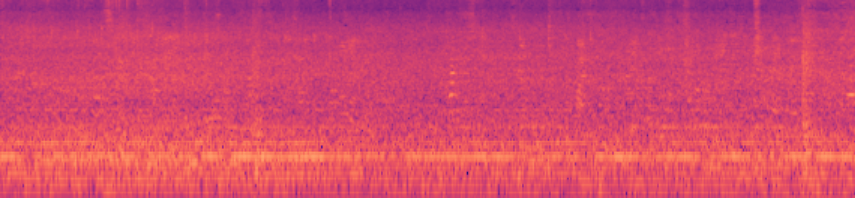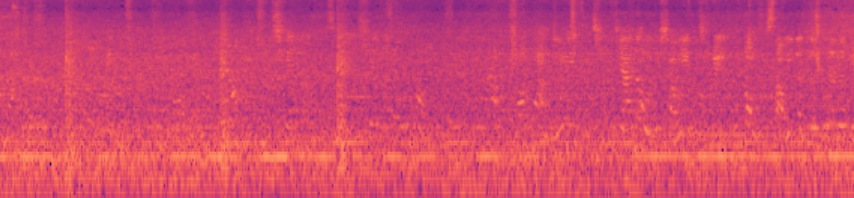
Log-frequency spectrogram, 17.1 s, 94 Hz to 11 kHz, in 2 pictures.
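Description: A Taiwan Railway PP Tze-Chiang express, with an E1000 electric locomotive at each end of twelve coaches, departs Shulin on the North-Link line toward Hualien, producing a sustained low rumble with a steady humming tone while voices talk over it.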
